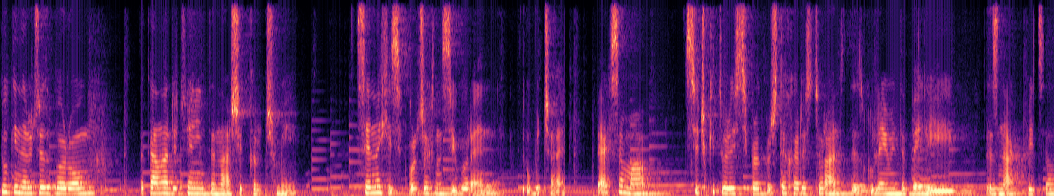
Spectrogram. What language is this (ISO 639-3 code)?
bul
